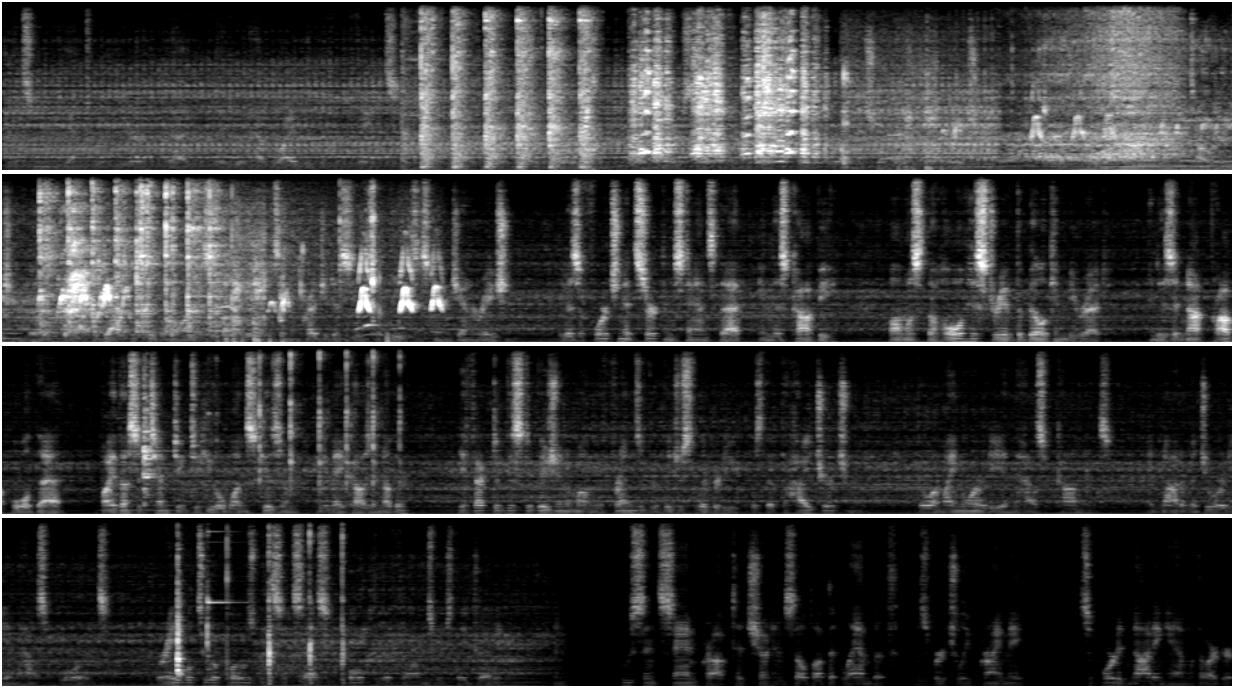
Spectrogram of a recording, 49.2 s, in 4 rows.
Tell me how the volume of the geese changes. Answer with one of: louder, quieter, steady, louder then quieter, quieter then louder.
quieter then louder.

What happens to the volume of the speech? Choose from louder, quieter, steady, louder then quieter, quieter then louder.
louder then quieter.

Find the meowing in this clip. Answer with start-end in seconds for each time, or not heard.
not heard.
